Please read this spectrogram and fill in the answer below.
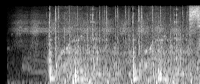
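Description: A small petrol lawn mower engine running with a rapid, regular low beat, starting about half a second in. A man grunts with effort over it.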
